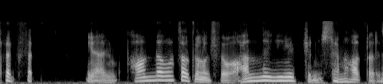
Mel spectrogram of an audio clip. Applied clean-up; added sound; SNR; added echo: neural diffusion model UNIVERSE++.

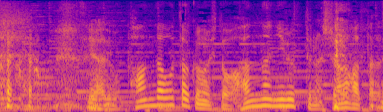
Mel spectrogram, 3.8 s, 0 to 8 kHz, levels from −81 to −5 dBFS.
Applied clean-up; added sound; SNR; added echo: none; none; none; none.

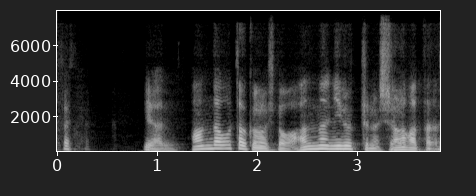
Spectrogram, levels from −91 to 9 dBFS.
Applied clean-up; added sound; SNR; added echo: neural mask model DeepFilterNet 3.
